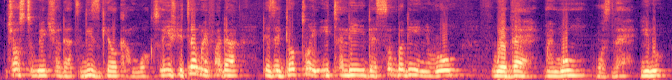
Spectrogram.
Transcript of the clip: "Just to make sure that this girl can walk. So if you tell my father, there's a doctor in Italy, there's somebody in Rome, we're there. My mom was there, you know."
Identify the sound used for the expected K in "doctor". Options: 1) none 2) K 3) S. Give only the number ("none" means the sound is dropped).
2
